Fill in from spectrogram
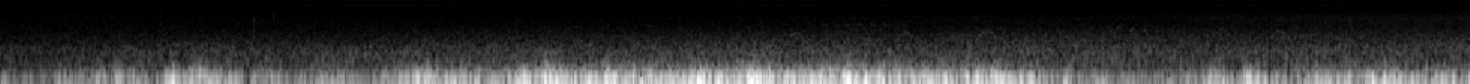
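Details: Steady low wind rumble outdoors, with no animal voice heard.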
